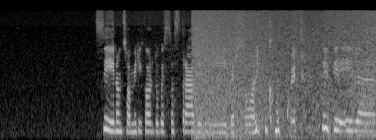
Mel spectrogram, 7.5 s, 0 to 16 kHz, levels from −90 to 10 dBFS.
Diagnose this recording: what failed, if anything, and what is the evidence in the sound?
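Call processing is running a noise suppressor through the whole clip, and noise suppressor artifacts are audible. Frame by frame it estimates which bands hold steady noise and pulls them down by about 20 dB, so the background drops away between phrases and comes back underneath the speech whenever the suppressor lets speech bands through. The room noise, a normal part of the recording, rises by about 18 dB around 4 s. It then sits about 11 dB below the speech, which makes this pumping more exposed in the second half.

Hard clipping occurs from 2.10 to 2.57 s, where some stage, most plausibly the converter or a fixed-range sample-format step, is driven about 2 dB past its ceiling. The waveform peaks that exceed that limit are sliced flat, and those squared-off tops generate high-order harmonics. Because the overdrive is slight, only the loudest peaks are cut, so the result is brief crackle on those peaks within that half-second rather than a continuous harsh fuzz.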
